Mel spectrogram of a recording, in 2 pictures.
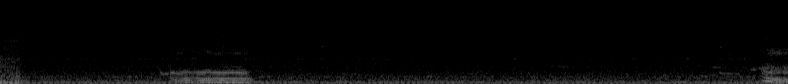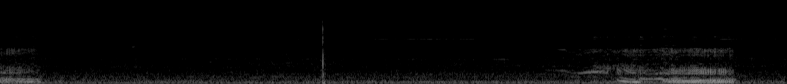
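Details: A sleeping animal gives three slow, rumbling, fluttering snores over about 16 seconds against a steady room hum. Snoring.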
